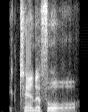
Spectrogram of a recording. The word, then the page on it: ctenophore: British English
